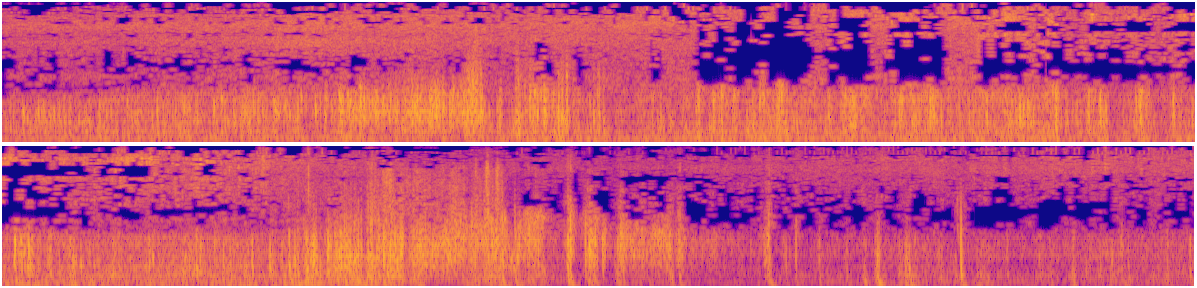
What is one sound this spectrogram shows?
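A motorboat cruises at speed across open water.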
